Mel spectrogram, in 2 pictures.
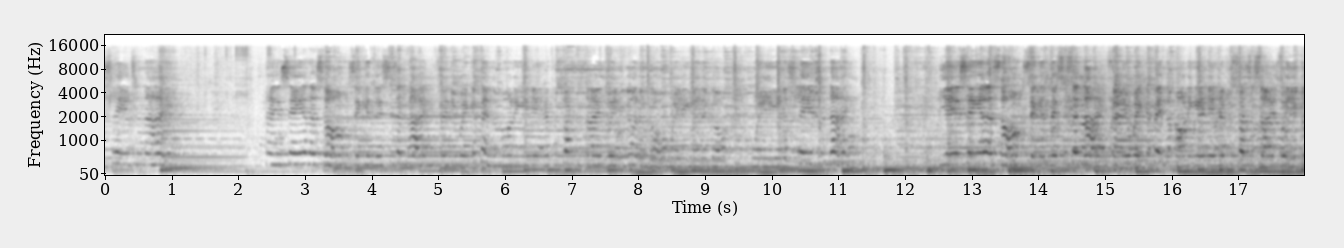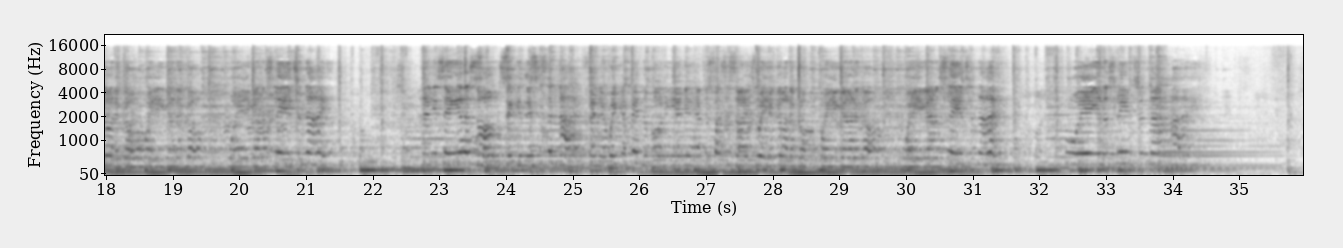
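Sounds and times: small live band playing: 0:00.0 - 0:02.5, 0:03.3 - 0:35.9
strummed acoustic guitar: 0:00.0 - 0:35.9
bass guitar: 0:03.6 - 0:35.9
person singing: 0:12.3 - 0:21.6.

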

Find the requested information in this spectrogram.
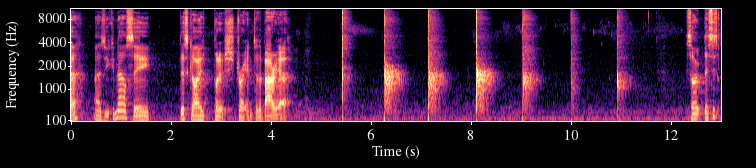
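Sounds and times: low steady hum: 0:00.0 - 0:13.0
hand claps with echo: 0:06.3 - 0:09.4.

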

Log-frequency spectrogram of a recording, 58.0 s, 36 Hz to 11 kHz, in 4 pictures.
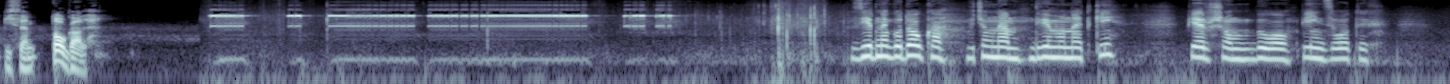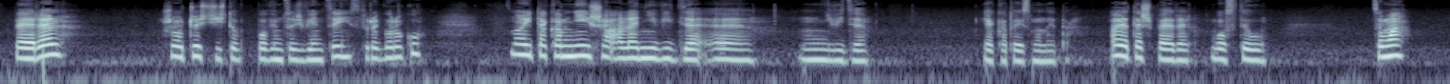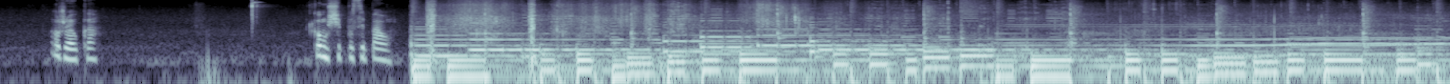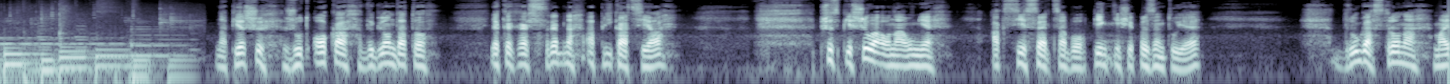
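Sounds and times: metal detector electronic tone: 0:02.1 - 0:06.9
handling rustle: 0:06.7 - 0:08.6, 0:33.2 - 0:37.3.

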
